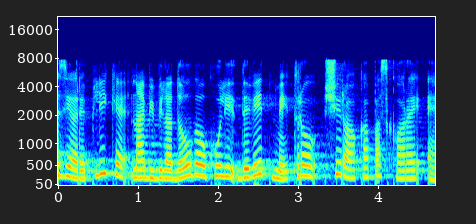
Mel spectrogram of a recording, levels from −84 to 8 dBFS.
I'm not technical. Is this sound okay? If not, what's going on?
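Yes, nothing in this speech recording sounds wrong.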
